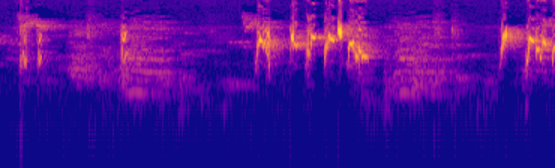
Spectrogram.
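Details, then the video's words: Bulbul song in the ché style, red-whiskered, used to coax home birds into singing: a few scattered chips over soft background warbling, then a rapid tumbling phrase of whistles and a final bright burst. "Chào mào khích ché cực hay /kích chim nhà tập ché"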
